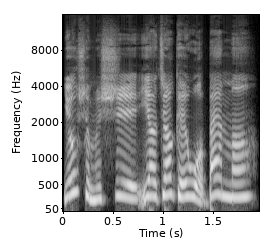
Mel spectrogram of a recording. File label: level up, zh-hant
